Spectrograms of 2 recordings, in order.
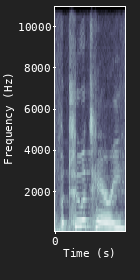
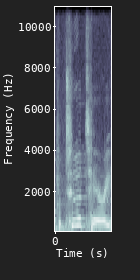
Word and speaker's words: pituitary: is the endocrine system pituitary gland and on pituitary notice it's spelled pit UI ter R tar y pit U I ter it's not pronounced quite the way it's spelled and so you have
